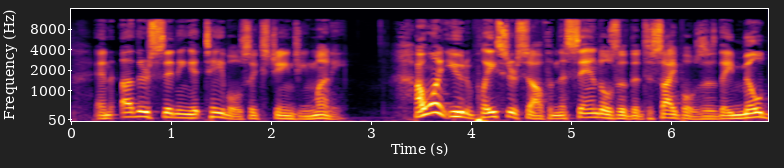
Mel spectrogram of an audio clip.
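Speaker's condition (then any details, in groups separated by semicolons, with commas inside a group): No condition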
